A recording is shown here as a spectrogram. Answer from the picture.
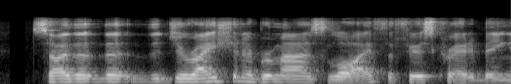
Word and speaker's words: Brahma: yeah I just asked did you call him Brahma or Rama uh B for balarama B r a m no sorry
